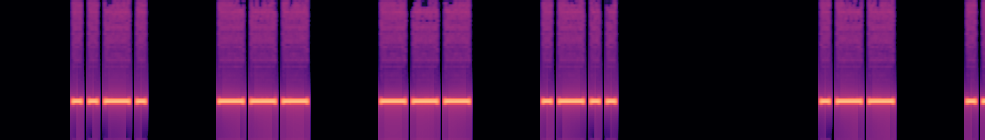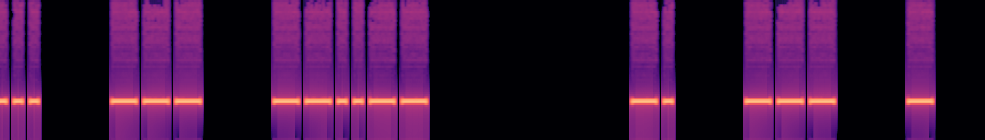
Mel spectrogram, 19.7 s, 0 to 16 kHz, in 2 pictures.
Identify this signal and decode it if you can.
Morse code, heard as a keyed tone, about 15 wpm, spaced as for 8 wpm, 1000 Hz. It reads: FOOL WHO, NOT
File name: qotdfiles / 8wpm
